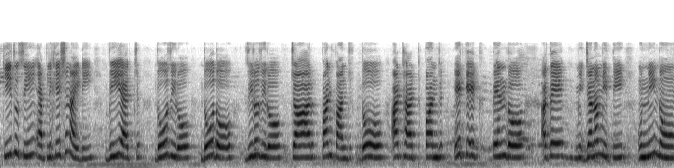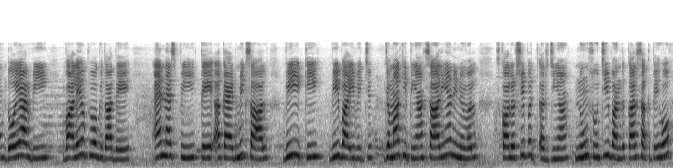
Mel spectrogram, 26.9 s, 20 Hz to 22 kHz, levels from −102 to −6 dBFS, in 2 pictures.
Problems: background sounds at intervals, background conversations at intervals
